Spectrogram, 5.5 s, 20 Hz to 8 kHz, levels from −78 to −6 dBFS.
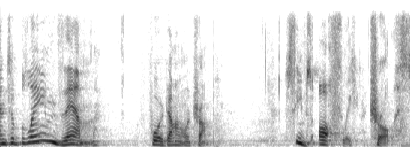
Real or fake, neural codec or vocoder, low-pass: real; none; 7.2 kHz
